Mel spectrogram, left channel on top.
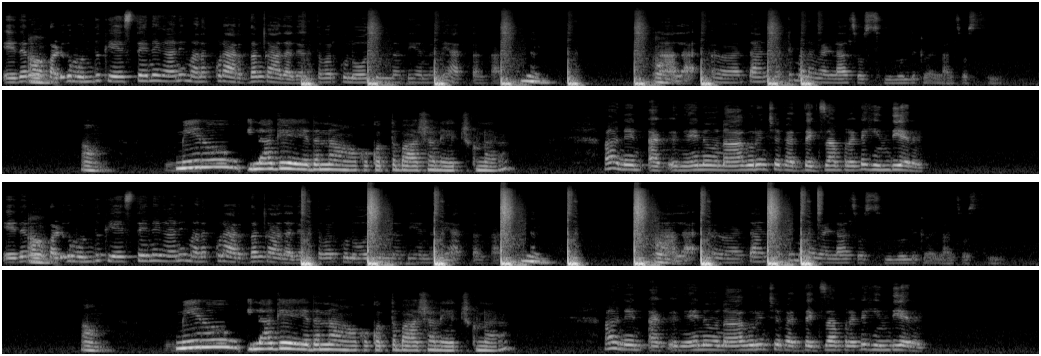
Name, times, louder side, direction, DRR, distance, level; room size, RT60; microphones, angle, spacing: voice 1, 0.0-5.3 6.5-10.0 12.0-12.3 16.2-19.6, left 2 dB, 30° left, 0.9 m, -30 dB
Drum, 3.0-3.1 3.6-3.9 4.3-4.5 5.0-5.2 5.6-5.8 6.3-6.6 7.0-7.1 7.6-8.2, right 6 dB, 85° right, 0.3 m, -15 dB
voice 2, 12.1-15.5, right 1 dB, ahead, 0.4 m, -22 dB
3.9 x 2.5 x 4.3 m
head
